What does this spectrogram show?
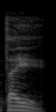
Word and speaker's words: Taye: I am Taye Diggs. Who? Taye Diggs. Wait, who? Taye Diggs. That's not how you say it. It's Tay.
